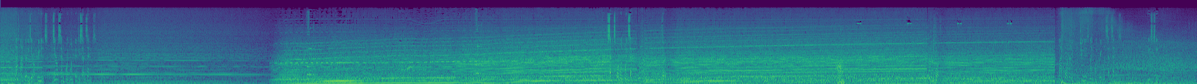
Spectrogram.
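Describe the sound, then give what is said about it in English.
A race car engine roars as the car pulls out of its pit box, freshly refuelled and on new tyres, onto a soaking wet track. A quieter stretch gives way to a loud, sustained whine whose pitch climbs steadily as it accelerates. “Your car leaves your pit box to drive back onto the soaking wet track.”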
